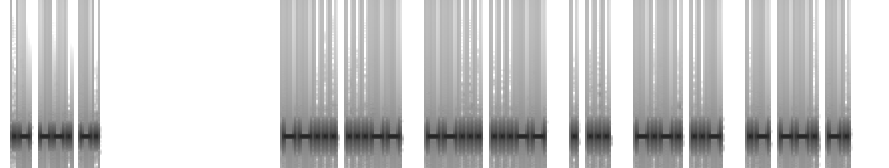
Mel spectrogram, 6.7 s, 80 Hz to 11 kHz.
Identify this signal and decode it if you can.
Morse code, heard as a keyed tone, about 49 wpm, 700 Hz. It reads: AGN 73 73 ES CU AGN
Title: Speed-Racing Common QSO Phrases - 40wpm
